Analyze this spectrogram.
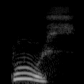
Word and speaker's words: pus: Well, in in Spanish, pus is pronounced poos.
